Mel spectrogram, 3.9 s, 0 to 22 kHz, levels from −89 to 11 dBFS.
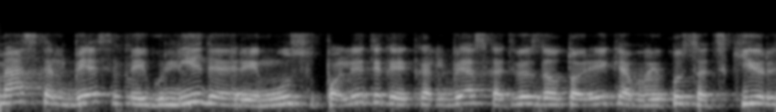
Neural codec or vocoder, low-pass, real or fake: none; 7.2 kHz; real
